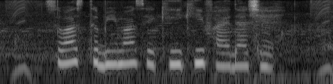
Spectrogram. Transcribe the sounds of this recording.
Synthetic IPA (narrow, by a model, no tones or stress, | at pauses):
sʋast̪ʰəbimãsekʰikʰifajd̪at͡ʃʰe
